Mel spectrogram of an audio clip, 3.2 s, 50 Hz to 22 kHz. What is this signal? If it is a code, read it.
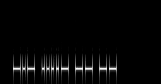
Morse code, heard as a keyed tone, about 25 wpm, 700 Hz. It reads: K4MM
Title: Call Signs - 25wpm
